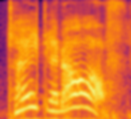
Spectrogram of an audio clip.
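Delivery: high mock catcall from the pit; a high hammed-up catcall; mock thirsty fan yell. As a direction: imitate drunk women yelling at the stage. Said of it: "thirsty women were telling Paddy to take it off".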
